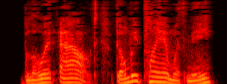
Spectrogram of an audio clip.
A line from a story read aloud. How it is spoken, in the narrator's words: Arlene snapped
